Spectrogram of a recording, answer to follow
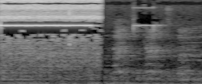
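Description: A breath blown steadily into a handheld digital breathalyzer, a hiss with a high electronic tone held over it while the sample is taken. It cuts off suddenly about a second in, and a faint short high beep follows.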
